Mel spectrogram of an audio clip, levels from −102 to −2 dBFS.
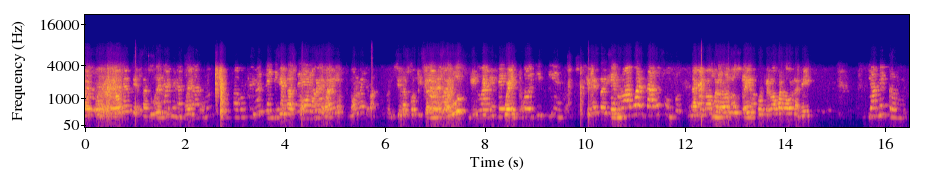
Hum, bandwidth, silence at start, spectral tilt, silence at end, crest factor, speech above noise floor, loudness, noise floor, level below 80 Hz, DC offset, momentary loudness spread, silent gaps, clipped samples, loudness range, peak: none; 7.2 kHz; 0 s; -3.5 dB/octave; 0.15 s; 24 dB; 35 dB; -23 LUFS; -62 dBFS; -74 dBFS; under 0.1%; 17 LU; none; under 0.1%; 4 LU; -2 dBFS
